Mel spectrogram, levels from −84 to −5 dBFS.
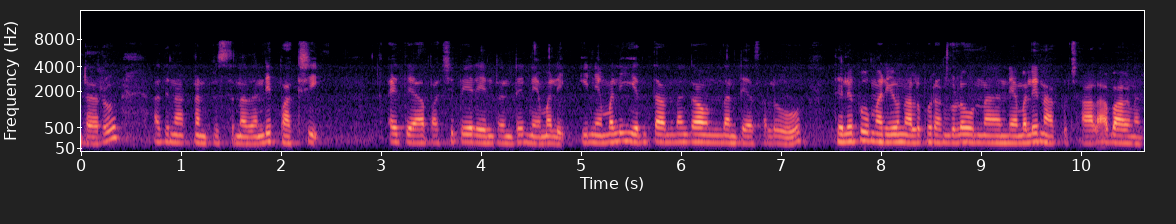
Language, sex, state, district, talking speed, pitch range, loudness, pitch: Telugu, male, Karnataka, Dharwad, 150 wpm, 145-165 Hz, -28 LUFS, 155 Hz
